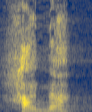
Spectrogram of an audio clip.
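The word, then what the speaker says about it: חָנָה: verbo que se pronuncia hannah es anna pero con una h adelante a na qué significa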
